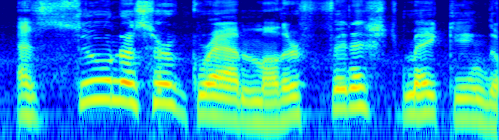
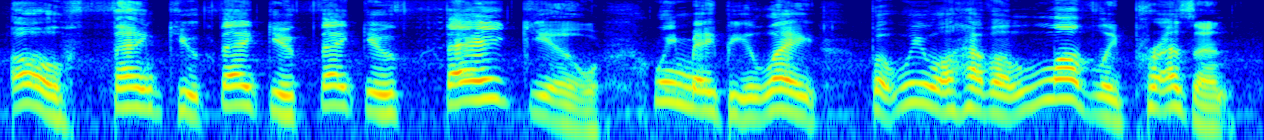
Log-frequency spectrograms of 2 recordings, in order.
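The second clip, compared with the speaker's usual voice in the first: excited thanks; 6 semitones higher, 7 dB louder than usual. Acted. Grateful family thanks Jillian.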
